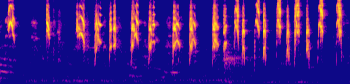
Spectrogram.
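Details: Young long-tailed shrike in full song, intended to prompt lazy shrikes to sing: a long accelerating series of short scratchy and chipping notes, becoming faster and denser toward the end, over a quiet background.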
